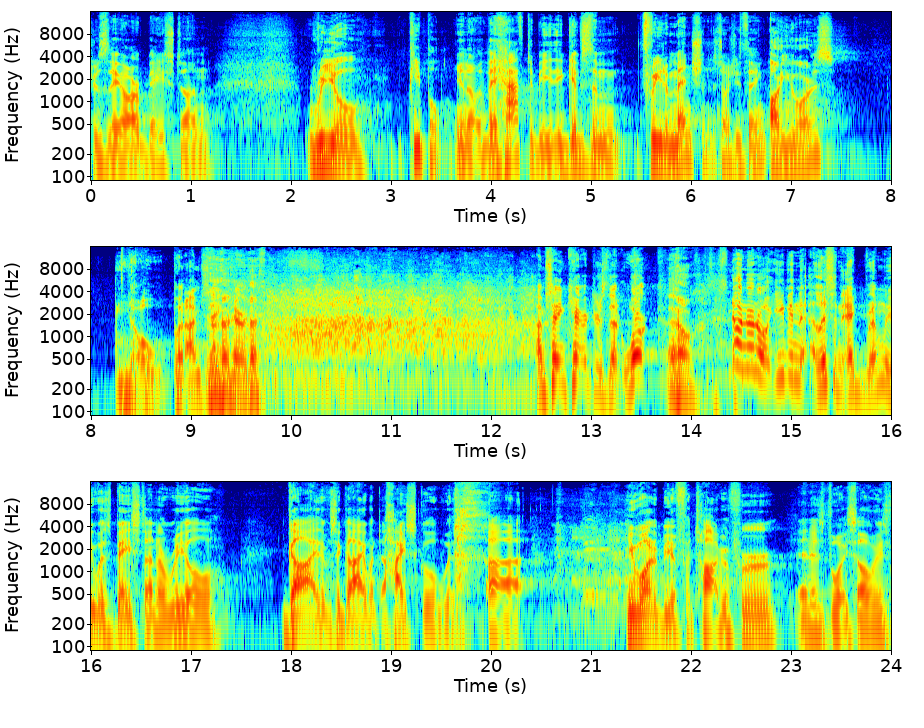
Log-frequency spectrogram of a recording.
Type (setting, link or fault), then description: setting, live audience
